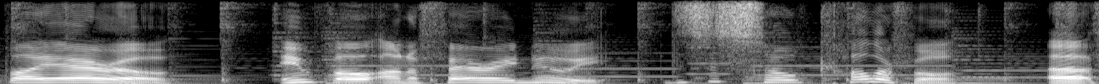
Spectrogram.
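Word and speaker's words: wharenui: do i house oh how do i pronounce that very new eye is it a it's an f sound is it built by arrow info on a fairy nui this is so colorful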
